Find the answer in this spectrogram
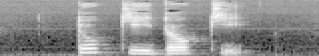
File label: "doki doki", Japanese; ドキドキ – doki doki; manga onomatopoeia sound effects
